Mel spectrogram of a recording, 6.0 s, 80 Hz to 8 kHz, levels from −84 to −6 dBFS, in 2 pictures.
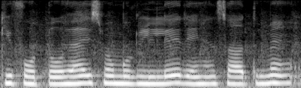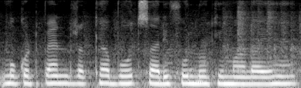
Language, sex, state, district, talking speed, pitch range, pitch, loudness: Hindi, female, Haryana, Jhajjar, 150 wpm, 185-195 Hz, 190 Hz, -12 LUFS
